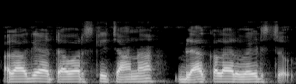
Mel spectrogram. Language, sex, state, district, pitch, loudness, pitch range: Telugu, male, Andhra Pradesh, Sri Satya Sai, 125 Hz, -14 LUFS, 120-130 Hz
